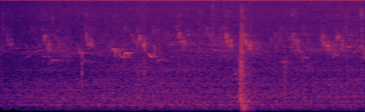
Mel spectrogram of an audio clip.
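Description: Outdoor ambience with birds chirping, short calls coming every second or so, and a single sharp thump about three and a half seconds in.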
